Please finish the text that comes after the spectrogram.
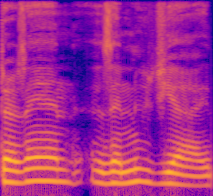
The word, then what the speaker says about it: Dardan Zenunaj: It's hard to pronounce these guys' name, man. I mean, you got to hear it a couple of times. Dardan Zenunji, yeah, that's what it is. Dardan Zenunji, that's what it's supposed to be. That's what it's pronounced.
